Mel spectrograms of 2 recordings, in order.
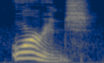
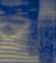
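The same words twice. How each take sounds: First: It is said in her original, non-Pennsylvanian way. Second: It is said the Pennsylvanian way.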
